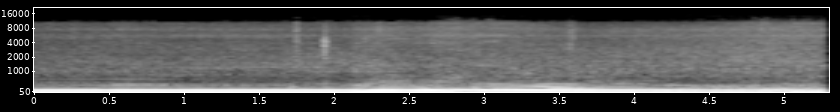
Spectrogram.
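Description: Modified Audi S3's turbocharged four-cylinder engine, heard from inside the cabin, with a steady low drone as the car idles and creeps. About two seconds in the engine note rises as the car pulls away, then eases back down.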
